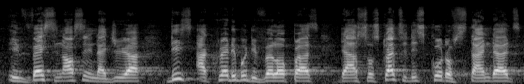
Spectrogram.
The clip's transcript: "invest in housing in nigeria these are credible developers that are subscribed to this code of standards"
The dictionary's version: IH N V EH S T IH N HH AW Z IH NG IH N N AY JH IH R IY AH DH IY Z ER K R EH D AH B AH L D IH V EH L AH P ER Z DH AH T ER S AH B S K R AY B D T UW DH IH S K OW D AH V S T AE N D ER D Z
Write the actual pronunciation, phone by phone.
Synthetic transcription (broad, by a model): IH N V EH S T IH N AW S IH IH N N AY JH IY R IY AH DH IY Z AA K R EH D AH B AH L D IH V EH L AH P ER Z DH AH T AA S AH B S K R AY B T UW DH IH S K OW D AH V S T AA N D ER D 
